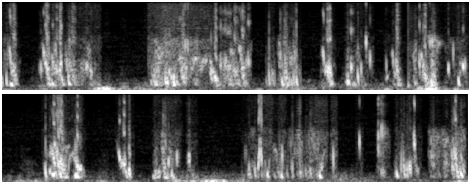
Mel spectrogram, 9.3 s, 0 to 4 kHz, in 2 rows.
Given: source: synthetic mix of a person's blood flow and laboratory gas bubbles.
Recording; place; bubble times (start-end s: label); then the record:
Doppler ultrasound of blood flow; subclavian vein
0.00-0.18 s: bubbles
0.36-1.00 s: bubbles
1.46-2.50 s: bubbles
2.63-2.99 s: bubbles
3.18-3.34 s: bubbles
3.42-3.72 s: bubbles
3.82-4.03 s: bubbles
4.06-4.67 s: bubbles
5.06-5.51 s: bubbles
5.80-5.99 s: bubbles
6.17-6.48 s: bubbles
6.51-6.63 s: bubbles
7.06-8.03 s: bubbles
8.21-8.29 s: bubbles
8.41-8.56 s: bubbles
8.59-8.87 s: bubbles
8.93-9.33 s: bubbles
From the record:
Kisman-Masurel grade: 333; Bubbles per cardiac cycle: rolling drumbeat, 9 or more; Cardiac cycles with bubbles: 50 to 99%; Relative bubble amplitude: loud (0.450 to 0.775); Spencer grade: 3 (all of the cardiac periods contain showers or single bubble signals, but not dominating or overriding the cardiac motion signals); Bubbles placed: anywhere in the cardiac cycle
